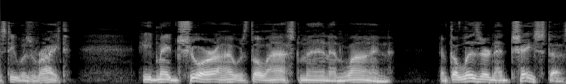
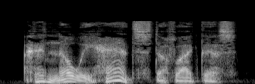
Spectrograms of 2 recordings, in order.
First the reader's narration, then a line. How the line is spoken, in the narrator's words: I said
